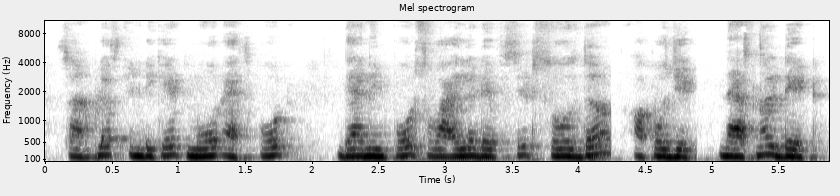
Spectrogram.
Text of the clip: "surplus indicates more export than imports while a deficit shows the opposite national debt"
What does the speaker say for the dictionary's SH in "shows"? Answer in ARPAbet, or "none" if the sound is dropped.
S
